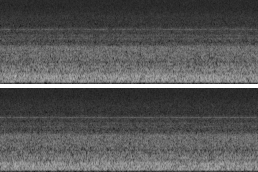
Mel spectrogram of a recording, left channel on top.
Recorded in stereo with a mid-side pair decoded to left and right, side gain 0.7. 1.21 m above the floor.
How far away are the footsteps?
I don't hear footsteps.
